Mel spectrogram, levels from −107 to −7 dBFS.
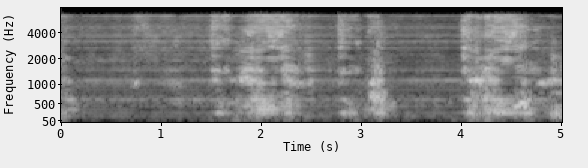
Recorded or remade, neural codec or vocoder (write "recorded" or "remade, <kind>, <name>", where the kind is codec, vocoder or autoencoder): remade, vocoder, HiFi-GAN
